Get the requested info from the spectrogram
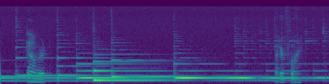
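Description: Stoney End double strung harp played slowly in open fifths, single plucked notes ringing on and overlapping one another.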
